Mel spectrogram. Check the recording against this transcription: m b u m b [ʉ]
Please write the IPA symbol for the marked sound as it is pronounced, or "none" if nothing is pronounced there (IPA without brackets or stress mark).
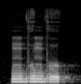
u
